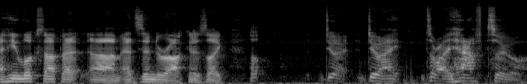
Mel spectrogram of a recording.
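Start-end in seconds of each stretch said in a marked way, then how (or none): 2.5-5.2 trembling goblin voice, higher, quieter, slower. The goblin looks up at Zindarok and speaks: shaking goblin voice. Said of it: "This goblin is shaking".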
